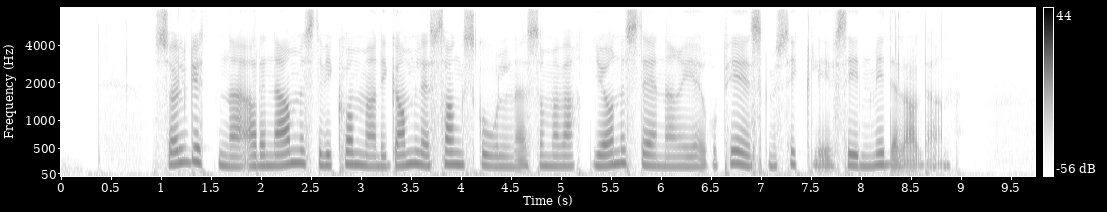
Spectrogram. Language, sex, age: Norwegian, female, 42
